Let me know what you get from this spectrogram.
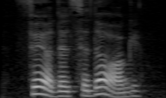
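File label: "födelsedag", Swedish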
